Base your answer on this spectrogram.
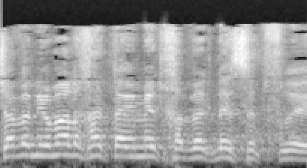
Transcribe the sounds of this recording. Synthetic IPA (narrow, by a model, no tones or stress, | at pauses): ʃavaniomeʁleχaet̪aemet̪χavekneset̪fʁe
